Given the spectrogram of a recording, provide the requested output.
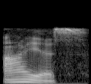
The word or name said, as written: Aias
